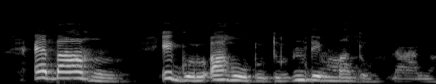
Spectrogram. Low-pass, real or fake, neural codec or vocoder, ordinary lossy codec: 7.2 kHz; fake; codec, 16 kHz, 4 kbps, FreqCodec, larger model; none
